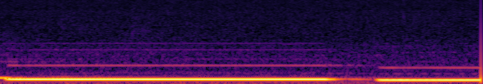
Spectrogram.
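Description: Organ playing slow, sustained notes with a soft, flute-like tone: one note held for most of the time, then a step down to a lower note near the end.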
